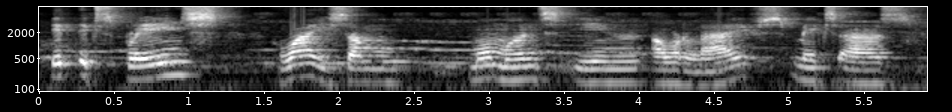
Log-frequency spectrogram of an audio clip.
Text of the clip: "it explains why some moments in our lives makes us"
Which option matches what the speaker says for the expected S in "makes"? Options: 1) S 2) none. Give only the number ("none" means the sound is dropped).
1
